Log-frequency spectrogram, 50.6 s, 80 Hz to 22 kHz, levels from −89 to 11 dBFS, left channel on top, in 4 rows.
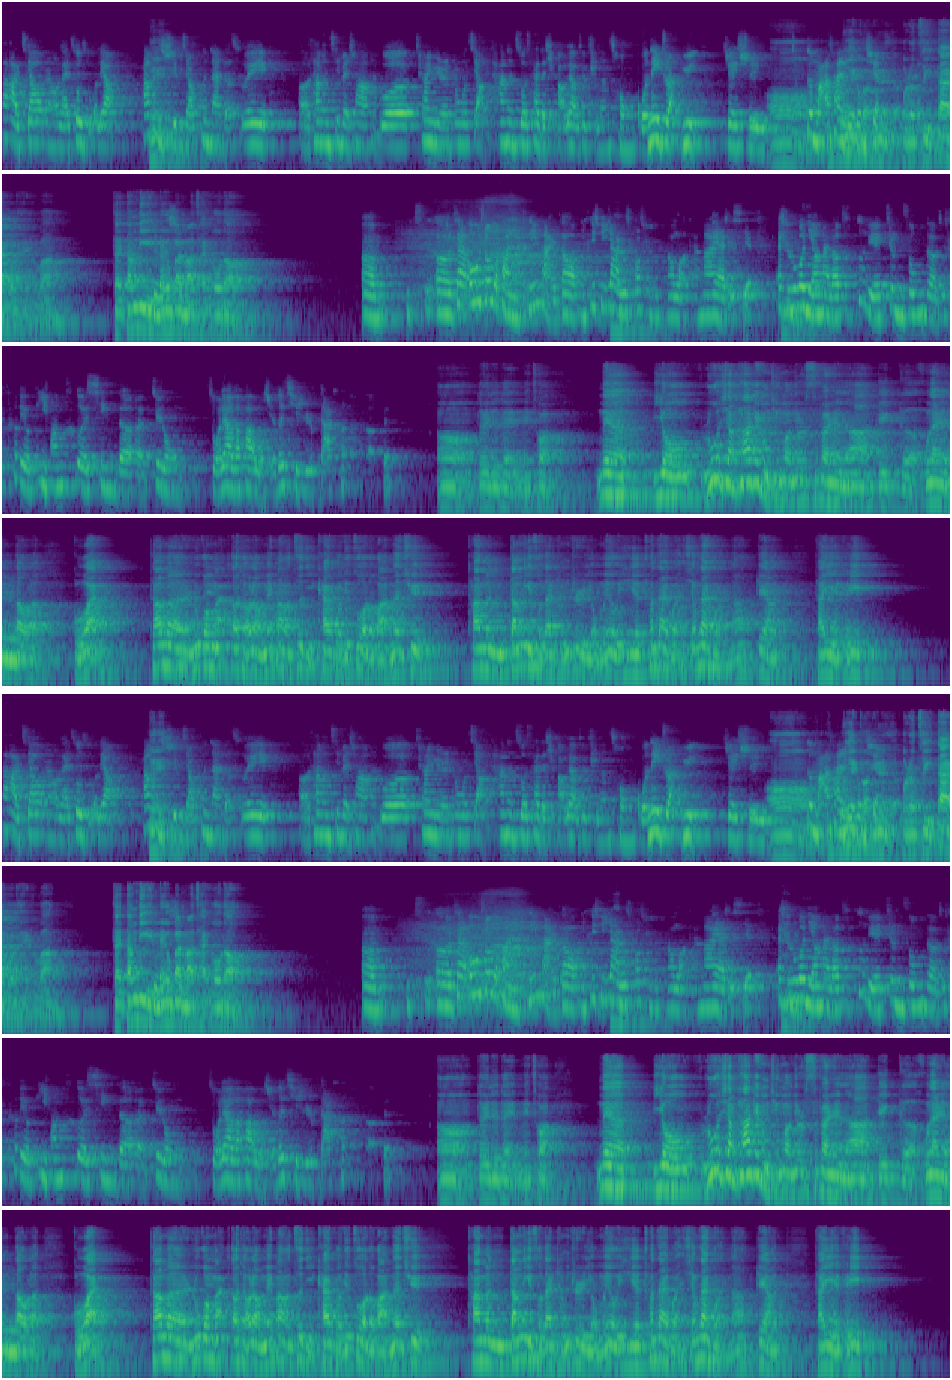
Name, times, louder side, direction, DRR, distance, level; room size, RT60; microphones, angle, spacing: voice 1, 0.0-1.5 1.9-3.5 3.9-9.3 9.6-10.2 10.7-12.3 13.2-13.4 14.6-15.1 17.4-22.6 23.0-27.7 28.1-29.9 30.1-30.5 37.9-38.2 40.6-40.9, left 2 dB, 25° left, 8 dB, 0.7 m, -28 dB
voice 2, 2.0-2.3 10.2-10.8 11.1-13.4 14.1-15.9 20.7-20.9 23.0-23.3 31.1-32.7 33.2-33.7 34.0-38.4 38.9-39.3 39.9-43.6 44.1-48.3 48.8-49.3, right 2 dB, 35° right, 6 dB, 1.1 m, -25 dB
sound 1, 17.9-22.6, equal, 80° left, 4.9 m, -40 dB
16.5 x 11.5 x 4.9 m, 1.2 s
head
